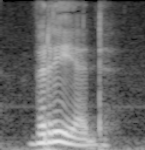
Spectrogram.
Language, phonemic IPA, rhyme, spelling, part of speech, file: Swedish, /vreːd/, -eːd, vred, noun / adjective / verb, Sv-vred.ogg
- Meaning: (noun) handle, knob, pinion; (adjective) 1. angry 2. angry: wroth (though not as archaic); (verb) past indicative of vrida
